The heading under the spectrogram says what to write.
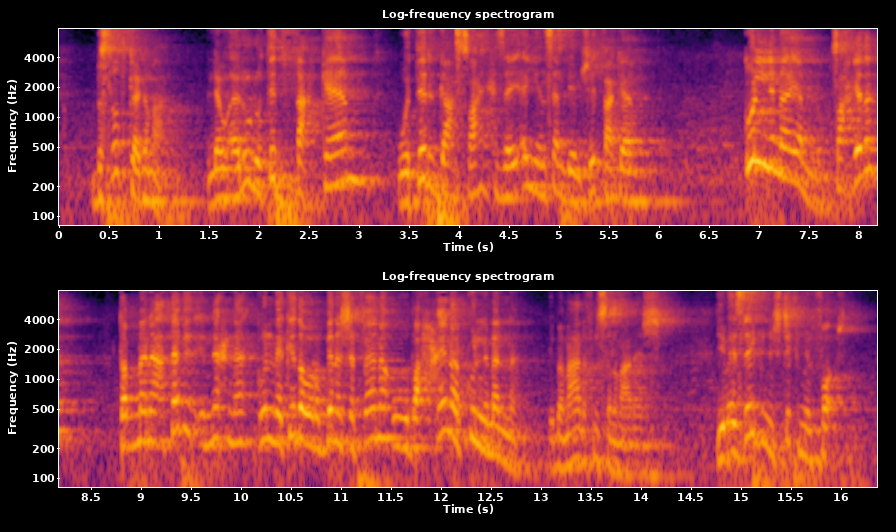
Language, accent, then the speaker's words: Arabic; Egypt; ده عندنا في مصر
